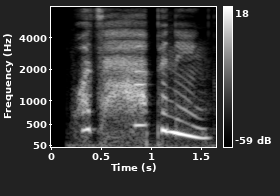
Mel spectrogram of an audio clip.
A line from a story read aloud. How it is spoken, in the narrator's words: Mum whispered, with a worried look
